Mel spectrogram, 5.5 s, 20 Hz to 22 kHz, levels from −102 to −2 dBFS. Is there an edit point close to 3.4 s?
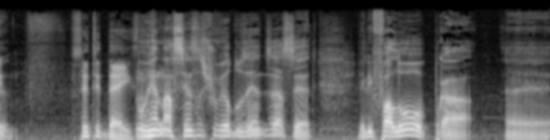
yes; 2 cuts; at 1.4 s, 3.4 s

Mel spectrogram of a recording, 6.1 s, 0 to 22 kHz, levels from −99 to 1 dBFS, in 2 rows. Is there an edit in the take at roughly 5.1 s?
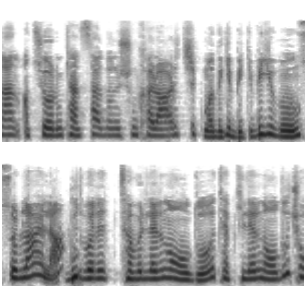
no; 2 cuts; at 2.2 s, 3.8 s

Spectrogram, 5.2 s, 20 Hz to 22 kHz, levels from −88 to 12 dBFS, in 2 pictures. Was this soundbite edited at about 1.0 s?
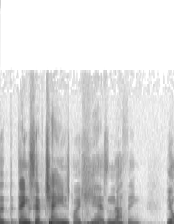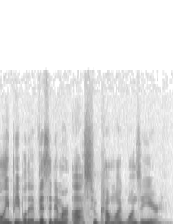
yes; 1 cut; at 1.0 s

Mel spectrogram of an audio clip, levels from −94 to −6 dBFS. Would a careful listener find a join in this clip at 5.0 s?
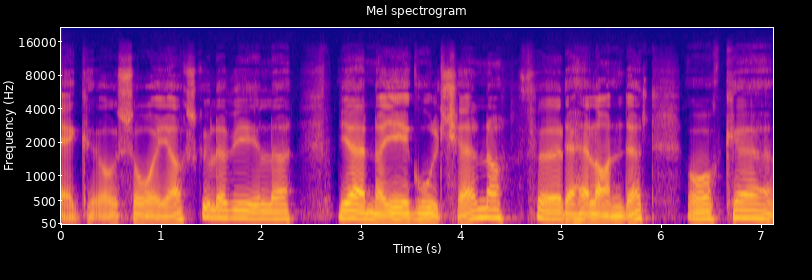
yes; 2 cuts; at 5.0 s, 6.2 s

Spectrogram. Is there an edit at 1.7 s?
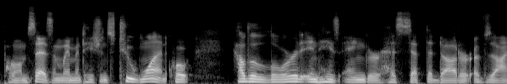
yes; 1 cut; at 1.7 s

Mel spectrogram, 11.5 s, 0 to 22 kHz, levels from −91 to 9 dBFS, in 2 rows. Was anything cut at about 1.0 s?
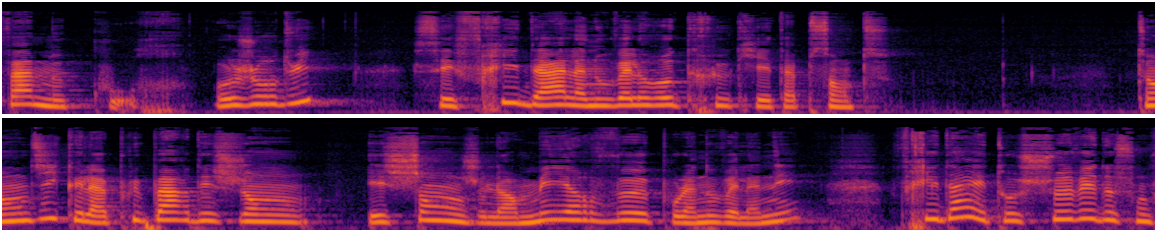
yes; 1 cut; at 1.0 s

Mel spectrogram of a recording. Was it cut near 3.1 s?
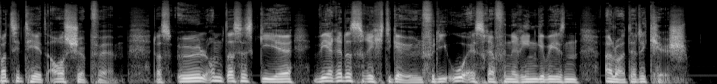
no; 1 cut; at 1.5 s

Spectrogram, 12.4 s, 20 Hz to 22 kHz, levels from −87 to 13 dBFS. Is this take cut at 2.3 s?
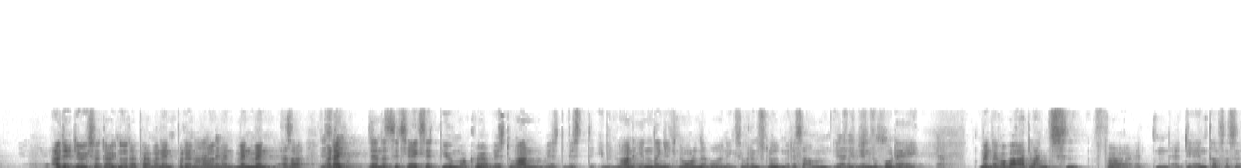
yes; 3 cuts; at 2.3 s, 3.7 s, 9.7 s

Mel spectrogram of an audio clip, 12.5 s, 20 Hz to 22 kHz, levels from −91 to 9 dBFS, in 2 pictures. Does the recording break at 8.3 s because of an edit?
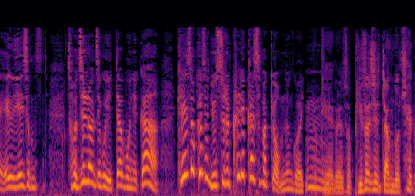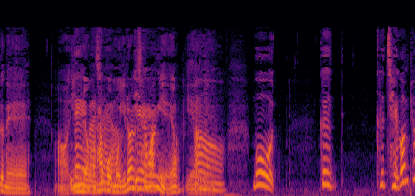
no; 1 cut; at 4.5 s

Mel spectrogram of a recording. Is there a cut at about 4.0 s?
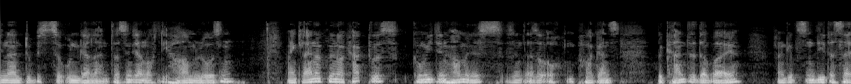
no; 1 cut; at 1.6 s

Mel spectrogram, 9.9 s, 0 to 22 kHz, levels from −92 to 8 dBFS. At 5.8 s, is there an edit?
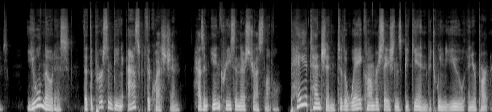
yes; 1 cut; at 5.8 s

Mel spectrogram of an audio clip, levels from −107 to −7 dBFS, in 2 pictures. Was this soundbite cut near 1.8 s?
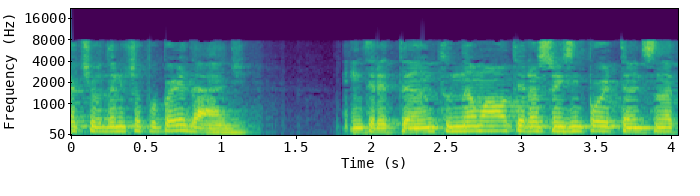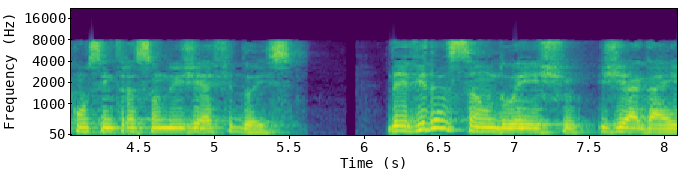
yes; 1 cut; at 1.8 s

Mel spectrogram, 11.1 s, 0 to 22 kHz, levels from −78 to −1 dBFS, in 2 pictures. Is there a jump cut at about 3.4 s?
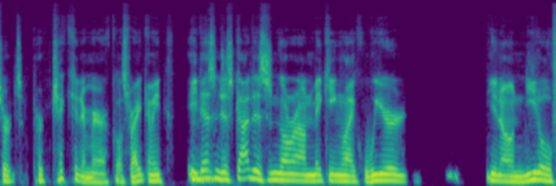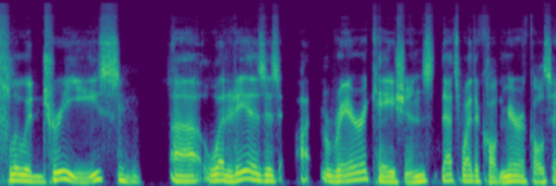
no; 0 cuts

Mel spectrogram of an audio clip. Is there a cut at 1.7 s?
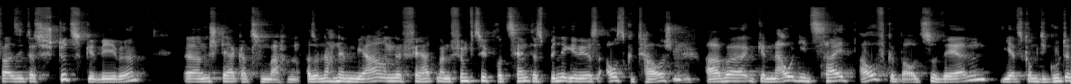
no; 3 cuts; at 3.0 s, 7.0 s, 8.5 s

